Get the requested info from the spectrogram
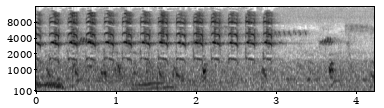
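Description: A Eurasian wryneck gives a run of about a dozen high, nasal, even notes, roughly four per second, then falls silent; faint other chirps follow.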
